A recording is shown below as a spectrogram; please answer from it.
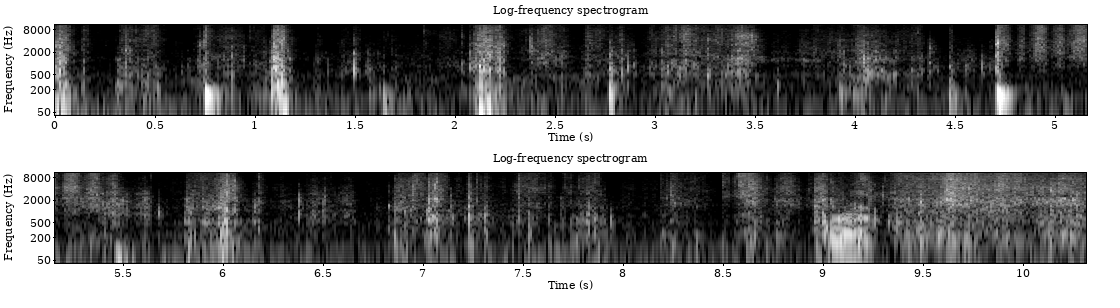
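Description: Crinkled paper sheet crackling and rustling in irregular bursts as hands press and rub it onto a paint-covered plate and peel it off.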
